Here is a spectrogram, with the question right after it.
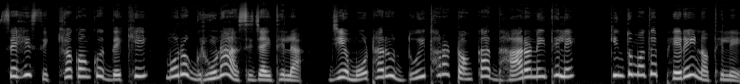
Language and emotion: Odia, disgusted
